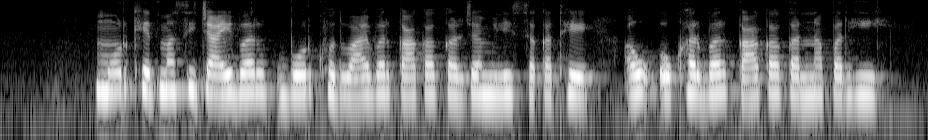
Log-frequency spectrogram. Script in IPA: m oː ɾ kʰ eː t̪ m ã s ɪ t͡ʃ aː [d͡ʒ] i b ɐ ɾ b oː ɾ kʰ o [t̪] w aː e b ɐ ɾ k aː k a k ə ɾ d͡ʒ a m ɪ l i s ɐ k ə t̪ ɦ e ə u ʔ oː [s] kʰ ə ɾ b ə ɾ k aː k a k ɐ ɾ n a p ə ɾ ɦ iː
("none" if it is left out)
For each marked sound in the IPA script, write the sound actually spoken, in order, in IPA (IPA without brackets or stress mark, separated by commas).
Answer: none, d̪, none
